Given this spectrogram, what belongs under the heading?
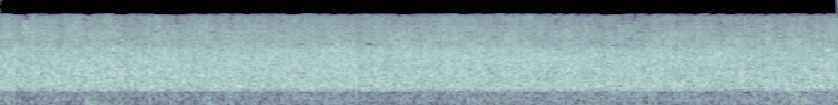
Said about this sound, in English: The Kenneth Williams fan club in the front row here are cheering like mad. And they were delighted that Kenneth was speaking when the whistle went, because he got the extra point.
